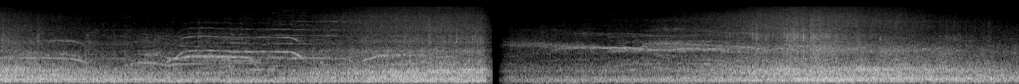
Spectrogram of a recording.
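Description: Dominator, a floorless steel roller coaster, with a train running through its vertical loop: a loud rumble of the train on the track, with high gliding cries over it that are typical of riders screaming. The sound cuts out abruptly about halfway through, then a second pass builds up and is loudest about two seconds before the end.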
